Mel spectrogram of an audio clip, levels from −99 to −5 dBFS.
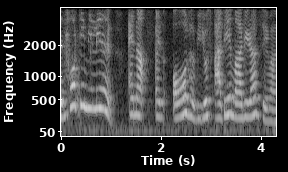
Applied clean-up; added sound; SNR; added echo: none; none; none; none.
